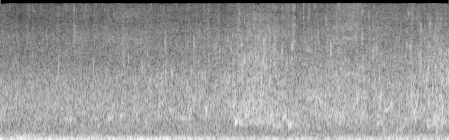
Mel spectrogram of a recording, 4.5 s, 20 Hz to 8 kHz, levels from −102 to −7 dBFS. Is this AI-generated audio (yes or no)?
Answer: no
